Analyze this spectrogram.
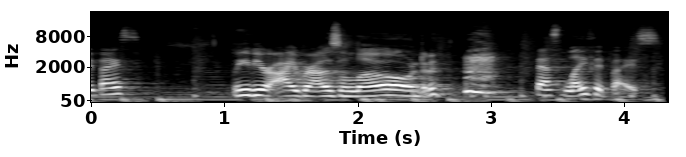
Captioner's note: laughs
